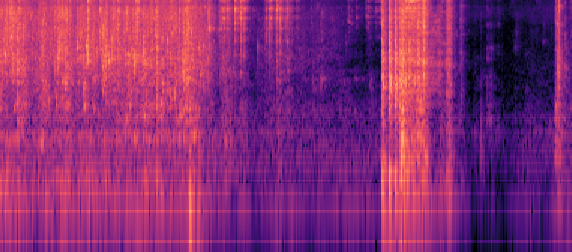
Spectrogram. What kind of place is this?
kitchen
